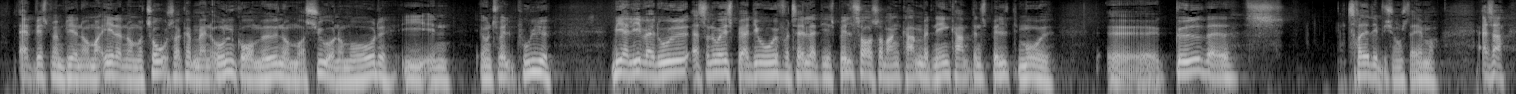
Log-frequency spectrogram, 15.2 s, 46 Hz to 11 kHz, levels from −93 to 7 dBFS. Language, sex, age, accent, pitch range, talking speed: Danish, male, 40-59, native, 115-145 Hz, 220 wpm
